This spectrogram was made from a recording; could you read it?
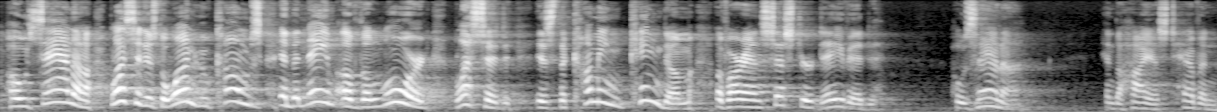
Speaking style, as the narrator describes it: Then those who went ahead and those who followed were shouting

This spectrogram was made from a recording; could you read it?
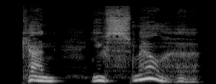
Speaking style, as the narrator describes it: she whispered

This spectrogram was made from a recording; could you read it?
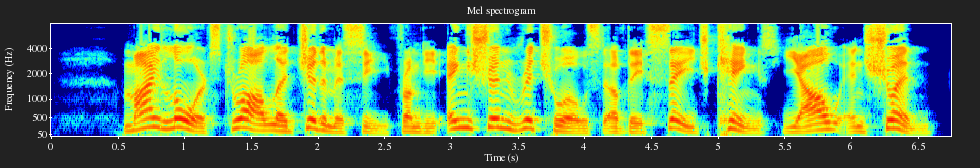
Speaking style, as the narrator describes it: Sima Yi shouted across the line

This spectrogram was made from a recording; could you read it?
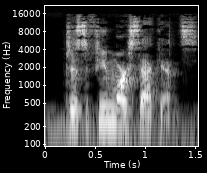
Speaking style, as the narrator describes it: she said

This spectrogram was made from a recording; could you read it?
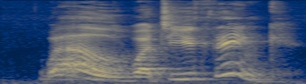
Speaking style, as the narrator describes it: said Bagman happily

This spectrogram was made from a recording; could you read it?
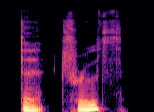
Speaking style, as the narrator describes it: she asks hesitantly

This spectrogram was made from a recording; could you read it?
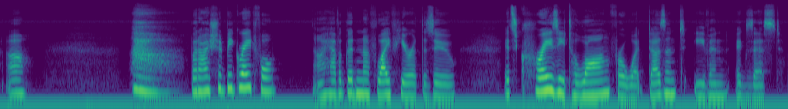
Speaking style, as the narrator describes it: She'd sigh and say

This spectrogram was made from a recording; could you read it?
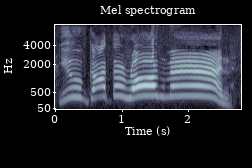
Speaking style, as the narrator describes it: shouted Picklesworth

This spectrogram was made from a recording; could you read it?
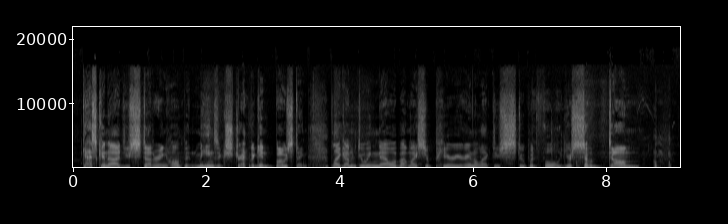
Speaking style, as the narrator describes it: Brad looks at him and says laughingly

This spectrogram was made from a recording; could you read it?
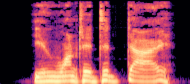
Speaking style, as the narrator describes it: Hook snarled

